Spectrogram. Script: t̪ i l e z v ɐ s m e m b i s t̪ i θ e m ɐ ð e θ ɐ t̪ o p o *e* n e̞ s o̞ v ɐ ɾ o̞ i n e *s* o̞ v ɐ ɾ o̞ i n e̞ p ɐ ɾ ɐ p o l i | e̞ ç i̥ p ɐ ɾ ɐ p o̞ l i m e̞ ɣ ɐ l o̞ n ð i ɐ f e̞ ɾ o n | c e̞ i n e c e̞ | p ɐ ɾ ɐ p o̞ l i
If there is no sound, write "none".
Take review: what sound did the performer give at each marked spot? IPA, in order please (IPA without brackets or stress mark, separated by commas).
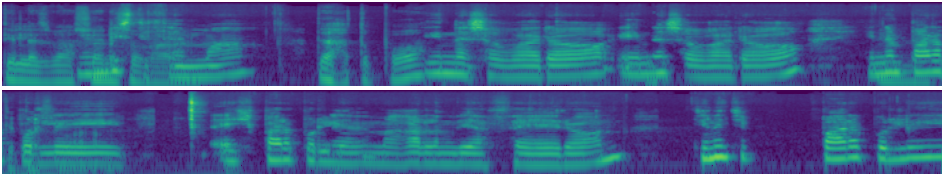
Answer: i, s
